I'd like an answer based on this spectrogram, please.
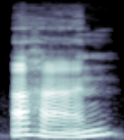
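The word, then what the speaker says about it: อาหาร: Et comme pour le L, faites attention, en fin de mot, il se prononce N. Par exemple, pour la nourriture, ahan.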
